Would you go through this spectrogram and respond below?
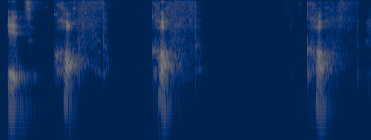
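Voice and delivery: "cough" said as KOFF, GH sounding like F, repeated. Shown as a demonstration. Teacher confirming the F sound to the class, repeating it. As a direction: say "cough" with a clear F at the end. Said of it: "so F".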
